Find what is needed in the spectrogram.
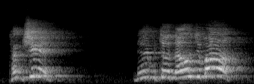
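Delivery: shouted high and loud, firing someone on the spot; a furious boss barking at an employee; angry boss. Acted. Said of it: "이렇게 하면 안 되겠죠". (부하 직원에게 화내며 소리치는 상사)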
